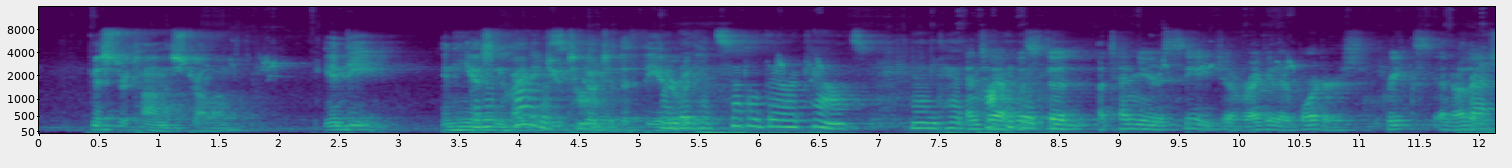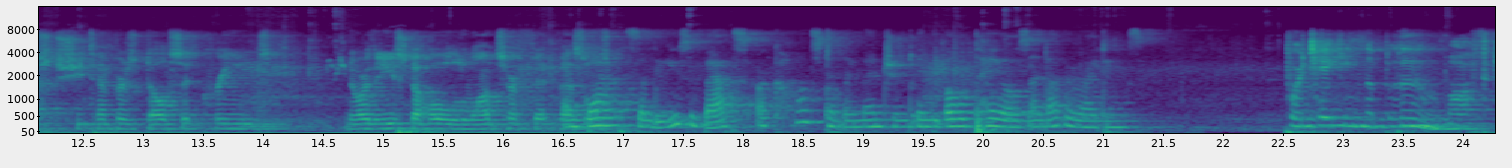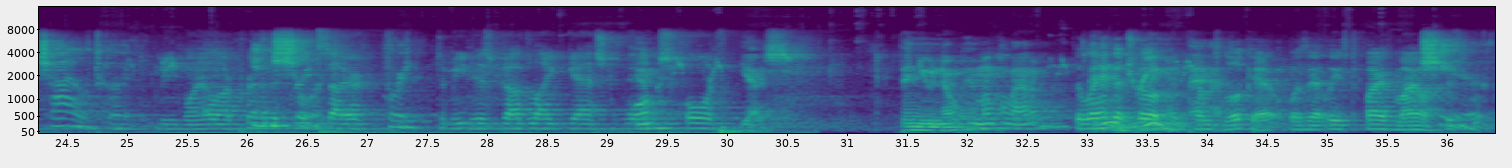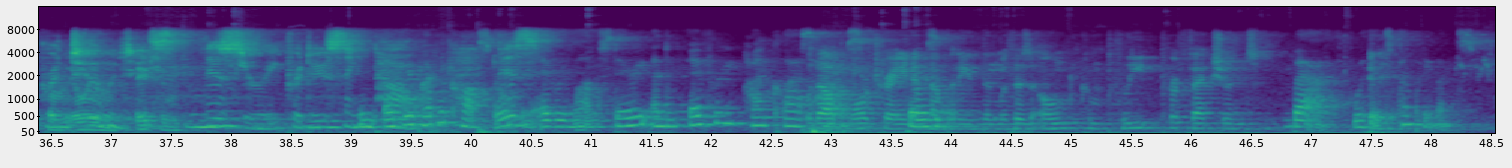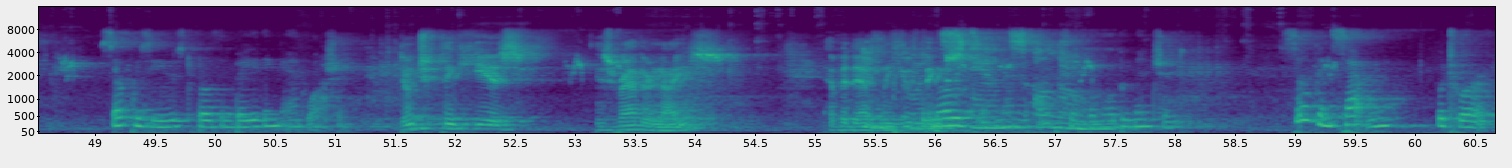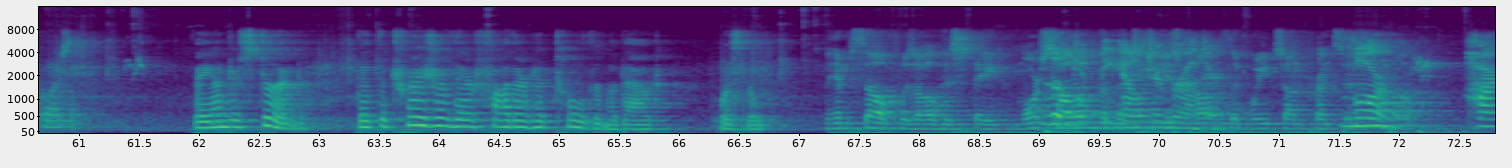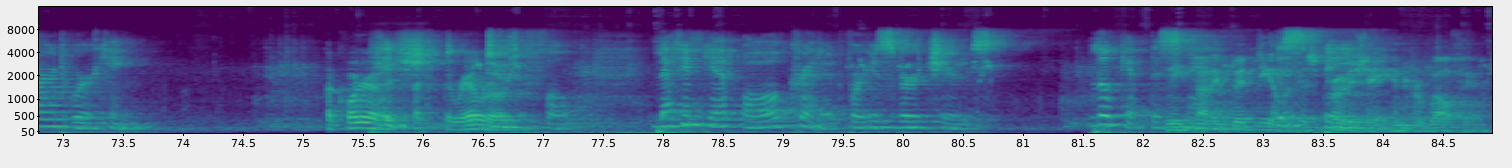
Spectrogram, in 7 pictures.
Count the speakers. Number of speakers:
6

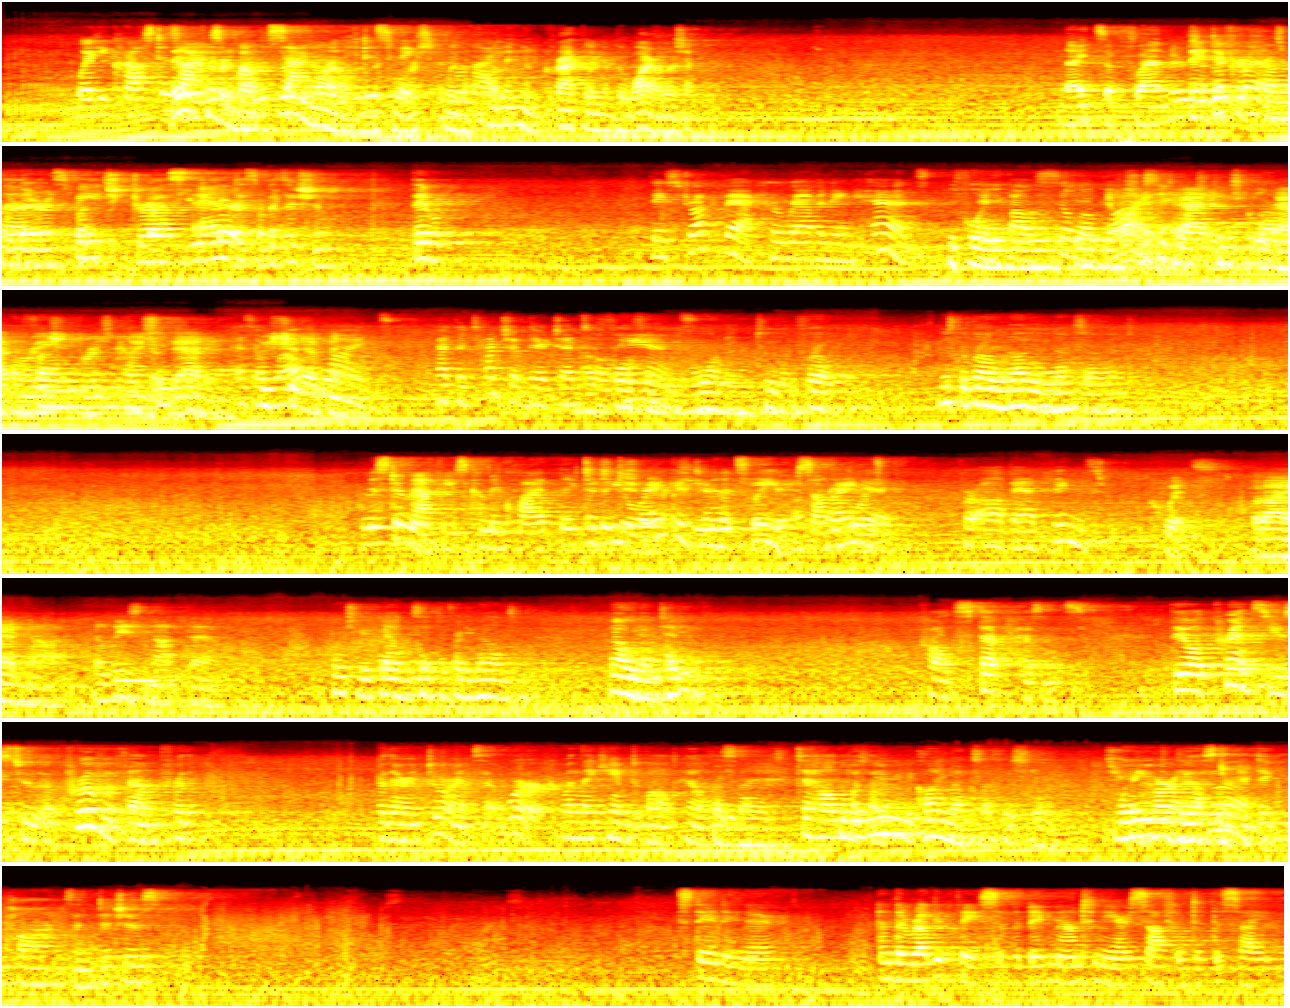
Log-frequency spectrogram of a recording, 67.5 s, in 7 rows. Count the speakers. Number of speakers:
8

